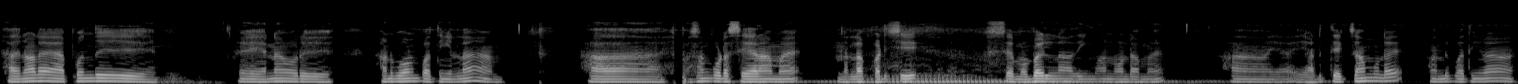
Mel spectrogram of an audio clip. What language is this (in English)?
Tamil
